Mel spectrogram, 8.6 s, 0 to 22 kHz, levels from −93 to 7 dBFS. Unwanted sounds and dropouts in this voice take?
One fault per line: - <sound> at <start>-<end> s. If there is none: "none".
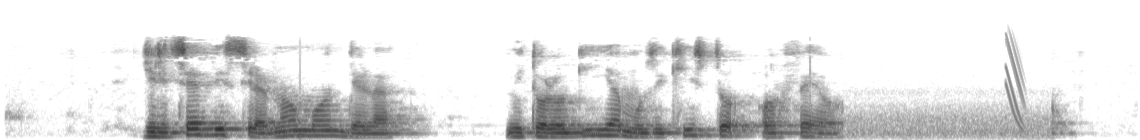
- chirp at 7.5-7.7 s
